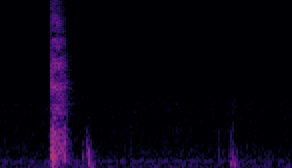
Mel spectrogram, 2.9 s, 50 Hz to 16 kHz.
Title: Coughing fit July 26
